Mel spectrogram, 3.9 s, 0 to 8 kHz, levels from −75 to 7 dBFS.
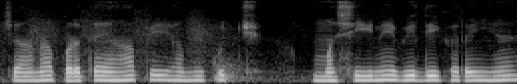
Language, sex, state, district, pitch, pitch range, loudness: Hindi, male, Madhya Pradesh, Umaria, 150 Hz, 145-155 Hz, -16 LUFS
